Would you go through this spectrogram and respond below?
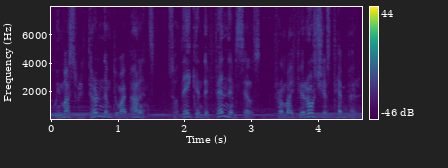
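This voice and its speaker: Pompous high-voiced young son. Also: male voice, animated, fairly quick, over music. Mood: self-important. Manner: self-important, melodramatic. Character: pompous, deluded young son, mock-ferocious, prophecy-obsessed. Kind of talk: video game cutscene acting.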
